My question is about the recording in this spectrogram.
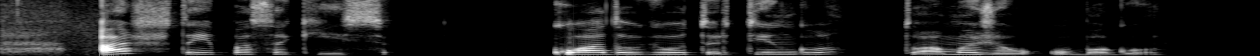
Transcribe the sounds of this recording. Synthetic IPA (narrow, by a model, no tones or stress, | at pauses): ɐʃt̪ɐɪpɐsɐkʲiːsʲʊ̥ | kuɔd̪ɒʊɡʲɛʊt̪ʊɾʲt̪ʲɪŋɡʊ | t̪uɔmɐʒʲɛʊʊbɐɡṵː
